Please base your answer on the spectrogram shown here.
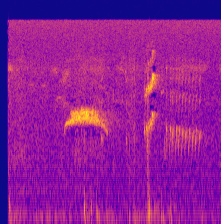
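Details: A crested elaenia gives a slurred, arching whistle, then a sharp upward note and a quick, buzzy stuttered trill, over low rumbling background noise.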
